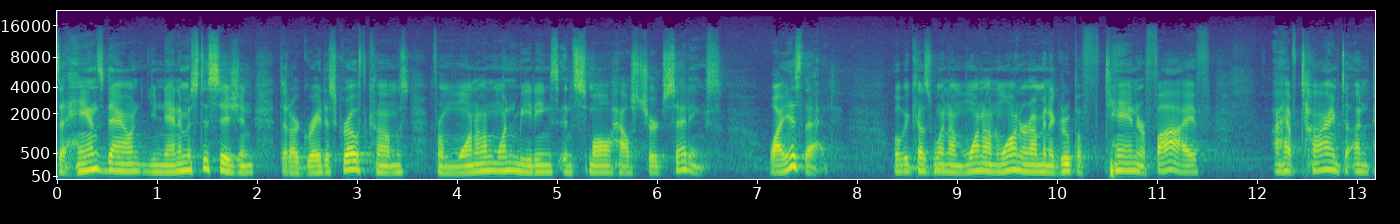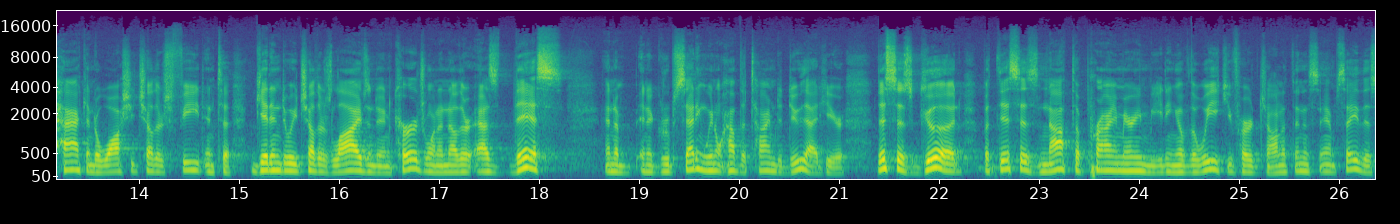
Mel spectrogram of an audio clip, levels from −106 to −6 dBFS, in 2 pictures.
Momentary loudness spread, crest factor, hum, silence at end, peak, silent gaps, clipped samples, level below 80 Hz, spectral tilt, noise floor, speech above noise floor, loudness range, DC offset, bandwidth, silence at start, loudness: 9 LU; 18 dB; none; 0 s; 0 dBFS; none; under 0.1%; -56 dBFS; -4.5 dB/octave; -45 dBFS; 28 dB; 3 LU; under 0.1%; 15 kHz; 0 s; -18 LUFS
